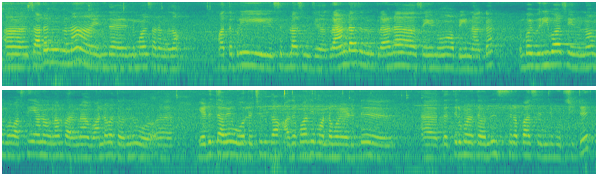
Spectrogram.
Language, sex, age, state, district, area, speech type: Tamil, female, 60+, Tamil Nadu, Perambalur, rural, spontaneous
